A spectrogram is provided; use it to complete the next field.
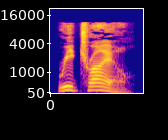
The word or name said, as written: retrial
